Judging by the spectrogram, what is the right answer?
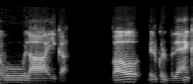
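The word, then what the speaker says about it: أولئك: उलाइका, आगे ये भी सेम मिस्टेक होती है, यहाँ पर वाओ नहीं बोलेगा।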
